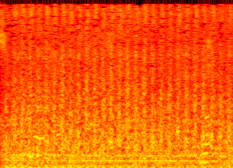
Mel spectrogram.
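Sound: helicopter rotor noise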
